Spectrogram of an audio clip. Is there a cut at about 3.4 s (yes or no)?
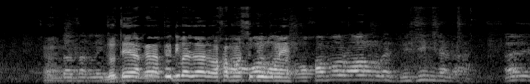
no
